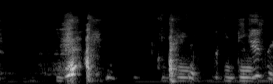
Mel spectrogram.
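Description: A sharp, close sneeze bursts out near the start, followed by a brief second snort, and then people chat afterward.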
